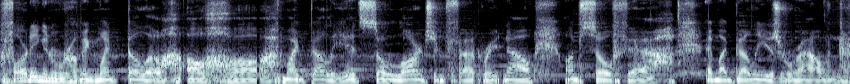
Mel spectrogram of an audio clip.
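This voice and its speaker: A man puts on a character voice and speaks very slowly, with clear background noise behind him. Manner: comedic, exaggerated.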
